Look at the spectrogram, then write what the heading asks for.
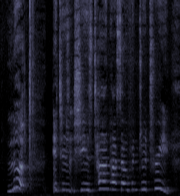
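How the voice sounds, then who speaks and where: A woman uses a put-on character voice, squeaky and extremely high in pitch. She keeps a moderate pace with fairly even intonation. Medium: read story. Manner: commanding.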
